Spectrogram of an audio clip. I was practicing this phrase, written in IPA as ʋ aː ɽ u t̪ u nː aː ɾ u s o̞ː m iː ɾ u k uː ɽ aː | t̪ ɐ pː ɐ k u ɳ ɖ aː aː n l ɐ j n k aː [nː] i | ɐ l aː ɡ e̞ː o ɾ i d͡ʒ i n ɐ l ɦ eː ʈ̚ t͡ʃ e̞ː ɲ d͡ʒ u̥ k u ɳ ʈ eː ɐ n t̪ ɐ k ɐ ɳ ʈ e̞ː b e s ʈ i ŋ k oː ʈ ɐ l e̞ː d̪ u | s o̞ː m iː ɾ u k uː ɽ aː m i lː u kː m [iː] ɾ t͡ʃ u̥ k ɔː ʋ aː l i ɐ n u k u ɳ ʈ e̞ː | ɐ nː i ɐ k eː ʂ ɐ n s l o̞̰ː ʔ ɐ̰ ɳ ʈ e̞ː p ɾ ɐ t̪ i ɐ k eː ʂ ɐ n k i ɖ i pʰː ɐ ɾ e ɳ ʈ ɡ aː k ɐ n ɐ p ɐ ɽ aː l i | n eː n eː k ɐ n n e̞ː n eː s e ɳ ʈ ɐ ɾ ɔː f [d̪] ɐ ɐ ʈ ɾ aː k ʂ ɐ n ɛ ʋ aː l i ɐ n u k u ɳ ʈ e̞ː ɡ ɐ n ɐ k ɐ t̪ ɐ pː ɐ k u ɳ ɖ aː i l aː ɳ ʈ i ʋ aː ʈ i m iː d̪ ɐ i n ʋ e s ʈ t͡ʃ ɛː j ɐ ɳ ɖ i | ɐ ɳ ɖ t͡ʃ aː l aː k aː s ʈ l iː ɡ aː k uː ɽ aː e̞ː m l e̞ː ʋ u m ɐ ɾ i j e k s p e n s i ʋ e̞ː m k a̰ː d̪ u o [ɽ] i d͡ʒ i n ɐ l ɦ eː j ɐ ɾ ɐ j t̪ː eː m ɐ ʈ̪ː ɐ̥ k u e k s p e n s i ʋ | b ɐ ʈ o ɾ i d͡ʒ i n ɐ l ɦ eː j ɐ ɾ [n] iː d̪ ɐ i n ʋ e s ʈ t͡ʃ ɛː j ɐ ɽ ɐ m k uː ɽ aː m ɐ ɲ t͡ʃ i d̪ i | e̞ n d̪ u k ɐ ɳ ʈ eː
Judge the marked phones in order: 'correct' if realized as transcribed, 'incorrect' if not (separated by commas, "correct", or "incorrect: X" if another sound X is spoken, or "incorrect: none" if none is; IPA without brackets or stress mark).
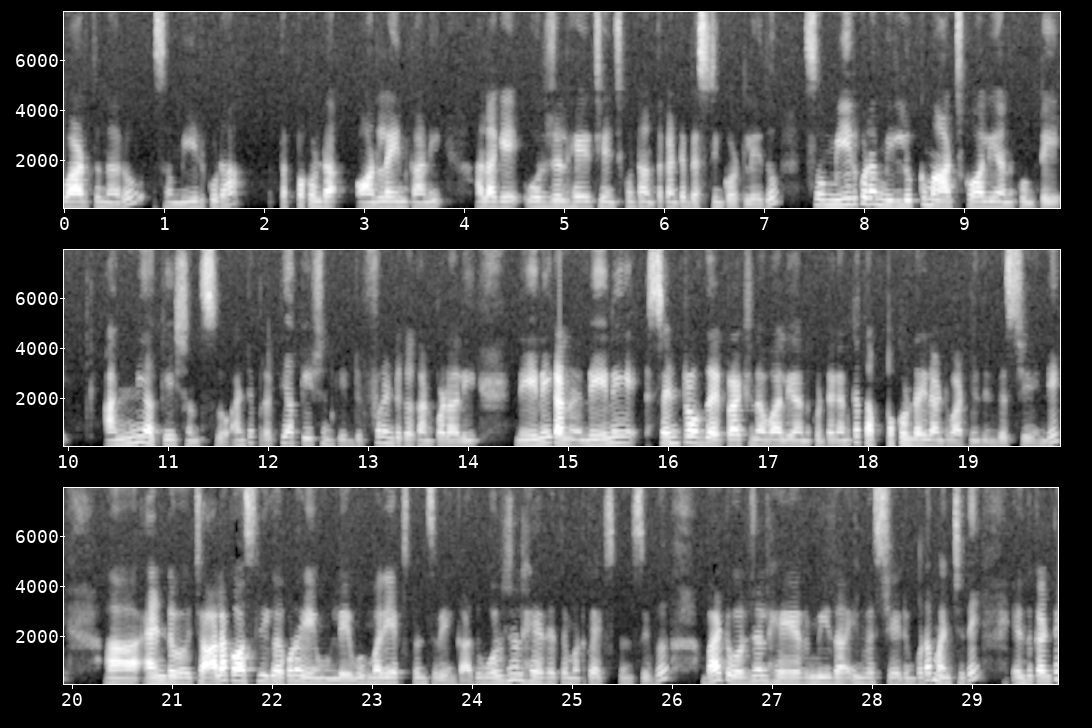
incorrect: n, incorrect: aː, correct, incorrect: ɾ, incorrect: m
